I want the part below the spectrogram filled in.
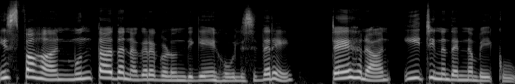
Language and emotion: Kannada, neutral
